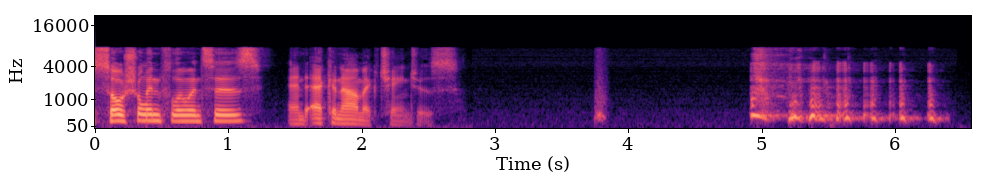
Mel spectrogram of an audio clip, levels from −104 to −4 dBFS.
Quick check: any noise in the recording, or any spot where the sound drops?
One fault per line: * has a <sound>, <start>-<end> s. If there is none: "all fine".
* has a whoosh, 3.7-3.9 s
* has a laugh, 4.9-6.4 s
